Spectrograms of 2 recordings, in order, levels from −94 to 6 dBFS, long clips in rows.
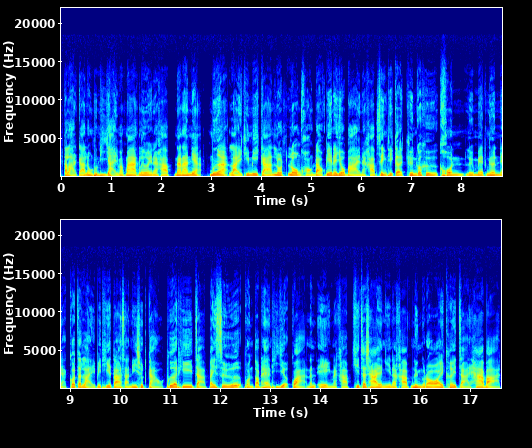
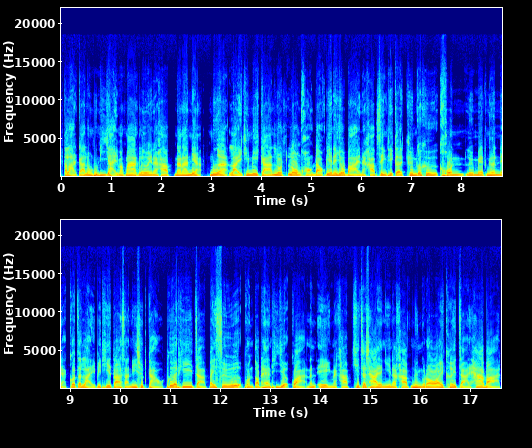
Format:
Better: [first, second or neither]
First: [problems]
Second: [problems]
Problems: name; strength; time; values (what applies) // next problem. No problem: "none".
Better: first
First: none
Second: distortion; slight; 10 dB below the speech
